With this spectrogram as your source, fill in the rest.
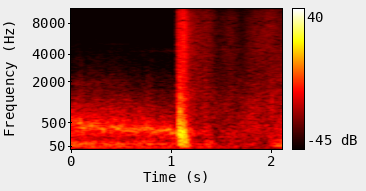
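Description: A body lands on the ground with a heavy thud.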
